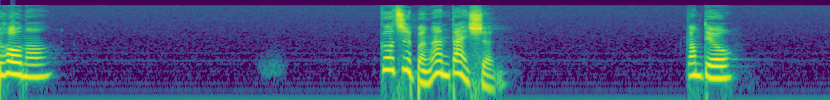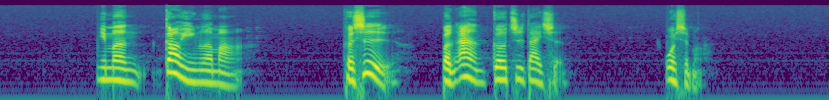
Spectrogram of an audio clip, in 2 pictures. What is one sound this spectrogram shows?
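A young woman speaks into a microphone in short phrases with pauses, heard through a loudspeaker.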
